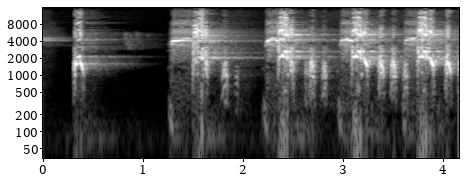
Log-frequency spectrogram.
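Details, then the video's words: Grey francolin giving harsh, grating call phrases that start after a brief squeak and a short silence, then repeat closely, each a ringing squawk of rapid notes. "teetar sound | teetar awaz | dhakni tetar awaz"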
